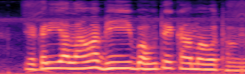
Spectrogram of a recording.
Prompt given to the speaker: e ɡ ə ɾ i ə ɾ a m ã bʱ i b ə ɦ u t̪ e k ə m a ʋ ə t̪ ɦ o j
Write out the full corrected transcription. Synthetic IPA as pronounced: e k ə ɾ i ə l a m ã bʱ i b ə ɦ u t̪ e k a m a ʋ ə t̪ ɦ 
